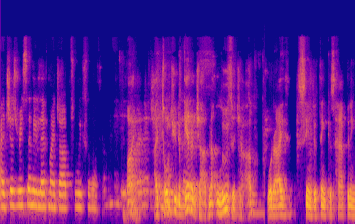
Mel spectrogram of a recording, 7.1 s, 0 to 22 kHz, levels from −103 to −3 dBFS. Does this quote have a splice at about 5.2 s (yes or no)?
yes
